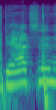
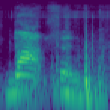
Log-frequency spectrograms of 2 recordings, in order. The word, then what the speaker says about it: Datsun: datsun is it dotson dadson how do you say it it's dotson but it's spelled with an a isn't that weird dotson i had a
